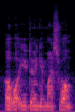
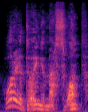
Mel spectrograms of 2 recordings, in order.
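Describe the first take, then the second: First: Said in the usual way. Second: Loud, slow Scottish ogre impression; Shrek. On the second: Streamer trying the swamp line, loud Shrek impression. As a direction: bellow it slowly, leaning hard on each word. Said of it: "Do Shrek".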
